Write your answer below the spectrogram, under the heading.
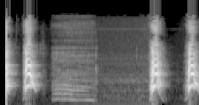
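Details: Lakeland Terrier playing with a spinning top it treats as its own toy: four sharp, short barks, two close together, then a pause with a brief whirring hum, then two more barks.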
